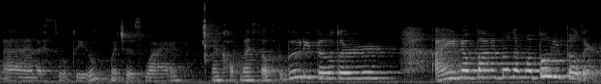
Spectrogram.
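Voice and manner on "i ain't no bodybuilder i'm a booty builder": high, loud catchphrase delivery; slogan. Shown as a demonstration. Proudly reciting her booty builder slogan, high and loud. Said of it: "That was always my slogan".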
